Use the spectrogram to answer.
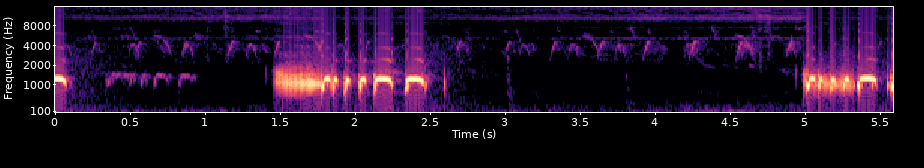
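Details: Local Javan zebra dove, Cilacap, Central Java: soft notes, then a rough rolling burst leading into quick mellow hooked coos, a pause, and the same rolling opening again.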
